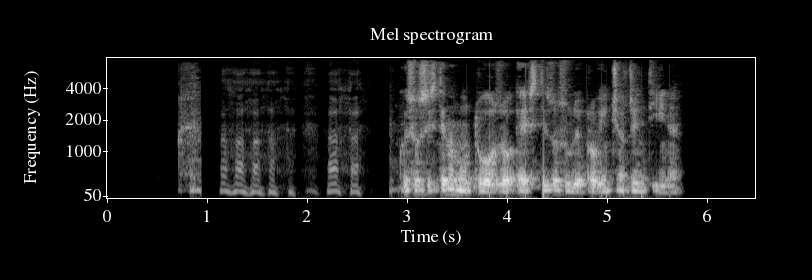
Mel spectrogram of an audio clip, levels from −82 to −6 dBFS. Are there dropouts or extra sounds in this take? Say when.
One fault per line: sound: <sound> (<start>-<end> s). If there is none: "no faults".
sound: laugh (1.1-2.7 s)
